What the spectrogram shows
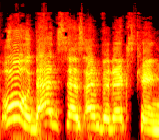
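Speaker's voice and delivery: usual speaking voice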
